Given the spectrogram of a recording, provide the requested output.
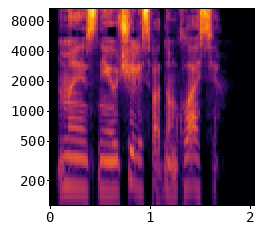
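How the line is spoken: Quiet. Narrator (Russian): тихо проговорил Викинг

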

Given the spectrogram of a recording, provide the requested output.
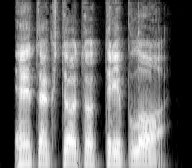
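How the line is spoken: Deep bass voice. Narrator (Russian): пробасил вышеупомянутый слон

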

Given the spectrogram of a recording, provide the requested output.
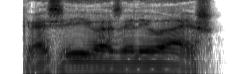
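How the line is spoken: Skeptical snort. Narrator (Russian): хмыкнул Владдух

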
